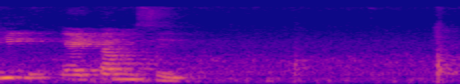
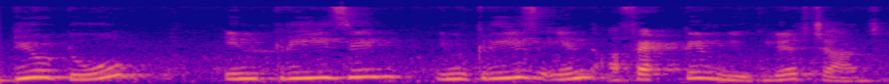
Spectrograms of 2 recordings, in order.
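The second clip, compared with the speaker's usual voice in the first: slow dictation in separated chunks; 3 dB louder, much slower than usual. Real, not acted. Teacher giving students the written reason, slow dictation. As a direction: spell out the note phrase by phrase.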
